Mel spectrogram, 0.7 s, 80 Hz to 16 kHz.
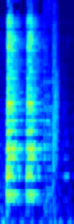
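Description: Two quick, bright horn beeps from a Yamaha Sniper 155 motorcycle followed by a fainter third, blaring at close range against a low idling rumble.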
